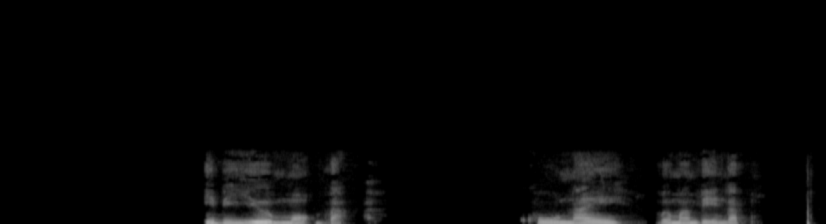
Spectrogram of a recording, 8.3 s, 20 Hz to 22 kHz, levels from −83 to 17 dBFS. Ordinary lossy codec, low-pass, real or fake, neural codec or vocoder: AAC, 32 kbps; 7.2 kHz; real; none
